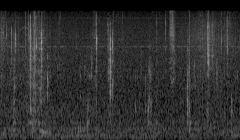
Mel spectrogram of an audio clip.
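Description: A person chewing food quietly, with a few faint scattered clicks and smacks of the mouth.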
